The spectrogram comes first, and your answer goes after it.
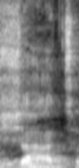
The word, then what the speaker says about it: shah: I pronounce it as shah, tomato, because like in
